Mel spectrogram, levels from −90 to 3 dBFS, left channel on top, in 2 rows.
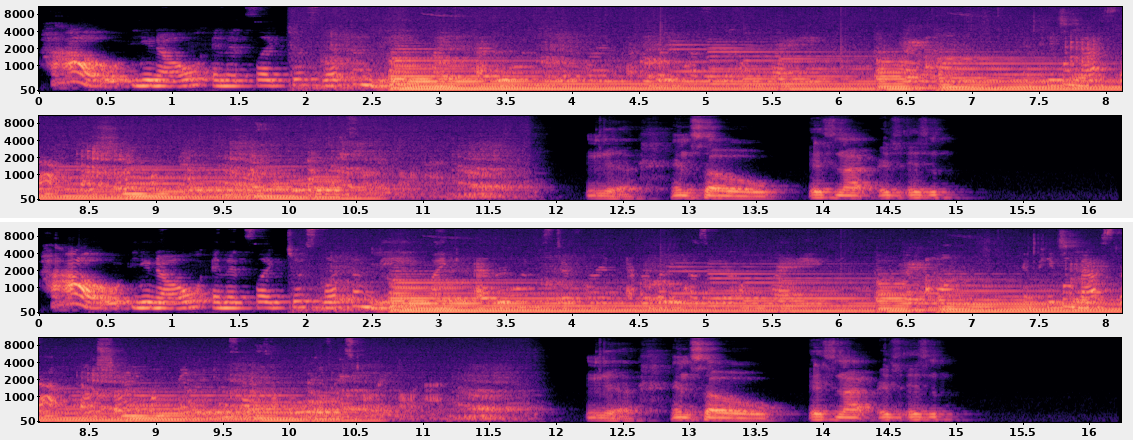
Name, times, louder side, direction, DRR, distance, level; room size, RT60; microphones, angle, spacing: voice 1, 0.0-5.9 6.7-7.1 7.4-11.2, right 1 dB, 45° right, 4 dB, 2.7 m, -24 dB
sound 1, 1.9-11.8, left 1 dB, 30° left, 2.7 m, -31 dB
voice 2, 2.5-2.8 7.7-7.9 12.2-13.6 13.9-14.9, equal, 15° right, 4 dB, 1.0 m, -24 dB
sound 2, 2.6-10.7, equal, 10° left, 4.2 m, -19 dB
15.0 x 12.5 x 2.9 m, 0.39 s
head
